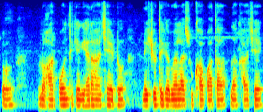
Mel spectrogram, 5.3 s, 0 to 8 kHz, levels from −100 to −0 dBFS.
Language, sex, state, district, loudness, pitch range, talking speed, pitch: Bengali, male, West Bengal, Malda, -18 LUFS, 115-120 Hz, 160 wpm, 115 Hz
